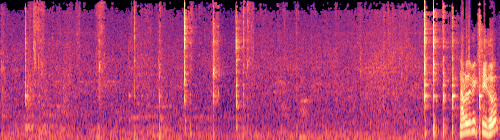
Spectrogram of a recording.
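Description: A metal spoon scrapes and clinks against a pot.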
